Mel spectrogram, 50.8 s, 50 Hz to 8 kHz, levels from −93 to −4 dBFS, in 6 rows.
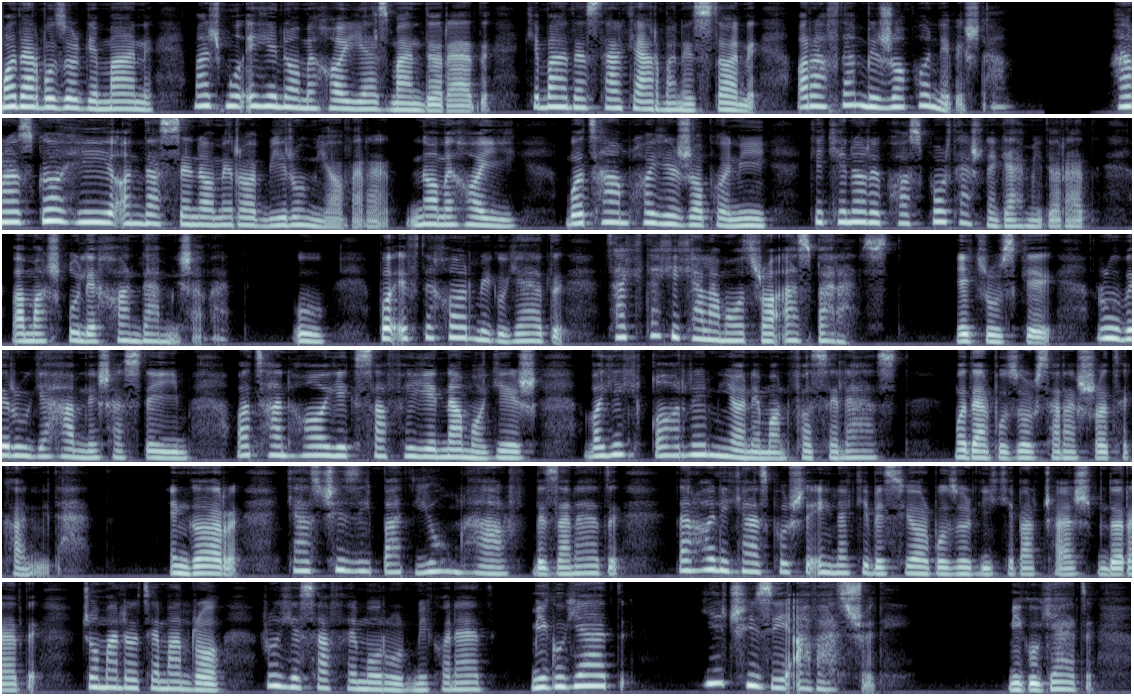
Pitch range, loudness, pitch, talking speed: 165-235 Hz, -25 LUFS, 190 Hz, 140 wpm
